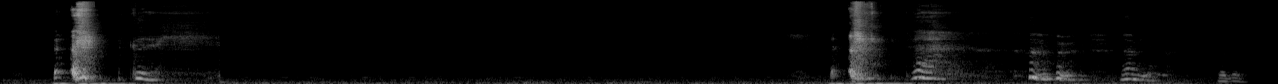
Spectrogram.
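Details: An adult woman sneezes twice, each a sharp explosive burst with a brief voiced trail after; she mentions pollen season making her nose itch.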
